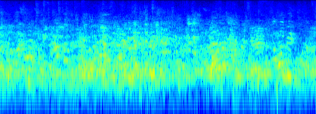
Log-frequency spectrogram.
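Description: Spectators chattering, several voices overlapping at once with no single voice standing out.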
